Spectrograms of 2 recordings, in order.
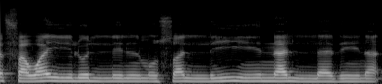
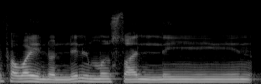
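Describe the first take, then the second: First: Slow chant of فویل للمصلین الذین with no stop; drawn-out, joined chanting of للمصلین الذین; continuous recitation. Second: Slow chant of فویل للمصلین, closing on a long "een"; drawn-out فویل للمصلین with a final pause; stopping recitation. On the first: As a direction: link the n of للمصلین straight into الذین as "na-lladhina". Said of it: "اگر خواستیم ادامه بدیم". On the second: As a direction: hold the ee of للمصلین level, then stop on n. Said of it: "اینجا توقف بکنیم". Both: Shown as a demonstration.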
